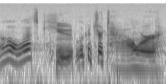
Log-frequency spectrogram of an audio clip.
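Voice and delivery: soft, dry mock praise; sarcastic God. Preacher voices God mocking the tower, soft sarcasm. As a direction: pat them on the head, sarcastically. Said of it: "being really sarcastic".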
